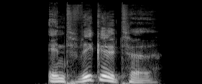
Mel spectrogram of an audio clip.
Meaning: inflection of entwickeln: 1. first/third-person singular preterite 2. first/third-person singular subjunctive II
- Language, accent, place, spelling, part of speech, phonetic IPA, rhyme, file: German, Germany, Berlin, entwickelte, adjective / verb, [ɛntˈvɪkl̩tə], -ɪkl̩tə, De-entwickelte.ogg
